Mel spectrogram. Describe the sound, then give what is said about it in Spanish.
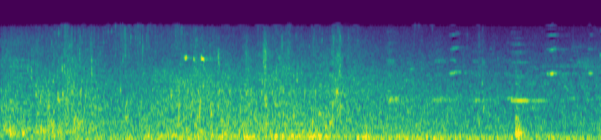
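A boat glides gently over water, with a steady wash of sloshing and rushing water noise that holds an even, moderate level throughout. “Ah, arriba del bote, navegando suavemente.”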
